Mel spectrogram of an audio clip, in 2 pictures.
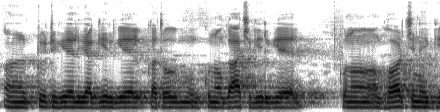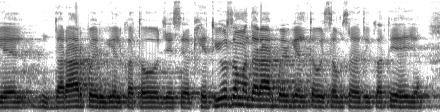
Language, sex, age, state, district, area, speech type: Maithili, male, 18-30, Bihar, Saharsa, rural, spontaneous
